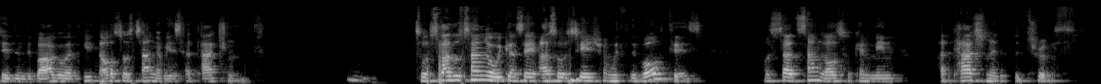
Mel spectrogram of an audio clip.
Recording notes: Apologies for the technical difficulties which cut this exploration short.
